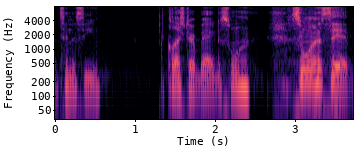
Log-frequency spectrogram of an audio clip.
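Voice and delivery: ordinary talk, nothing marked

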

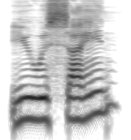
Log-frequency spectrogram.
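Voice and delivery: slow, high, loud sly drawl; sly stranger. A narrator's reading. The stranger questions Joe, slow and sly. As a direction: lean in slowly like a secretive man.

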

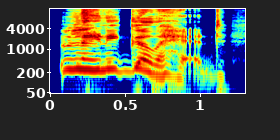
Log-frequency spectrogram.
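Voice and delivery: high, loud teacher; put-on teacher giving permission; teacher's voice. A narrator's reading. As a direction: raise pitch and volume as the teacher. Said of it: "Missus Arthur scolded".

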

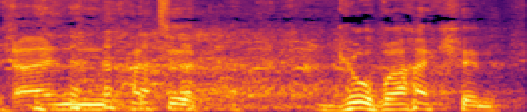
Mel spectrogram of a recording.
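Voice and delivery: slow words broken up by real laughter; laughing. Real, not acted. Author laughing at forgetting his own dog, real laughter. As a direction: laugh through it, drawn out.

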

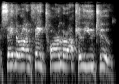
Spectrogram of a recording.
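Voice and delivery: acted angry warning; fuming threat. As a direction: threaten a subordinate, still fuming. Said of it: "Krug is still fuming. He's angry".

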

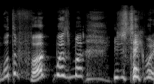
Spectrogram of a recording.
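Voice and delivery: high-pitched, indignant mimicry; mock outrage. Actor imitating players he robbed, mock outrage. Victims discover they were robbed.

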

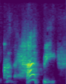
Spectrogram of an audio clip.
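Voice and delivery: ordinary talk

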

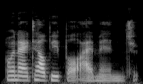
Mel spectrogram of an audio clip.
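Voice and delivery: ordinary talk

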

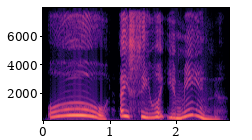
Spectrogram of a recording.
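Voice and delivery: put-on high, slow curious girl; young girl voice. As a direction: ask it like a puzzled girl. Kate's line.

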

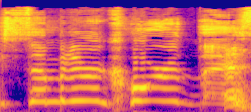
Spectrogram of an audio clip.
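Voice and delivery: high, quick, laughing shout-out; mock urgent call. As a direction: pretend to call out urgently, amused. Imagined friends calling out.

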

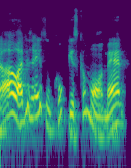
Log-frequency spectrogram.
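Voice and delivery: high, mock-pleading whine; pleading brain voice. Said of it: "Plucks you in the back of the head".

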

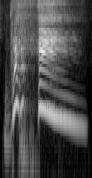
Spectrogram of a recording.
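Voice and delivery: high, loud falsetto mascot cry; Charles Martinet's Mario. Retold or imitated. Imitating the voice actor with nobody in line, high Mario voice. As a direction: squeal it out like a video game hero. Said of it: "he would only use that voice".

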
